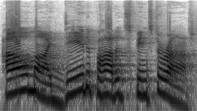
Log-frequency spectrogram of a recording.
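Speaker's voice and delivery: high, loud exasperated exclamation; exasperated mock oath; mock outrage.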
